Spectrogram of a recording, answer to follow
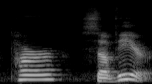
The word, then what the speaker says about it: persevere: 섬겨준다는 거니까 보존이었고 persevere 이렇게 나와 있는데 이게 발음 기호가 persevere 이렇게 해야 돼요.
